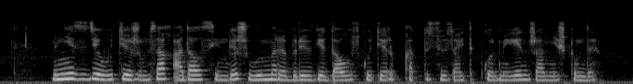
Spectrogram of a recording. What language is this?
Kazakh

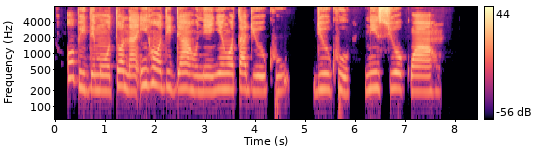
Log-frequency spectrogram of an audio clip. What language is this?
Igbo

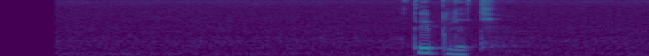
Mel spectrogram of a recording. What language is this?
Russian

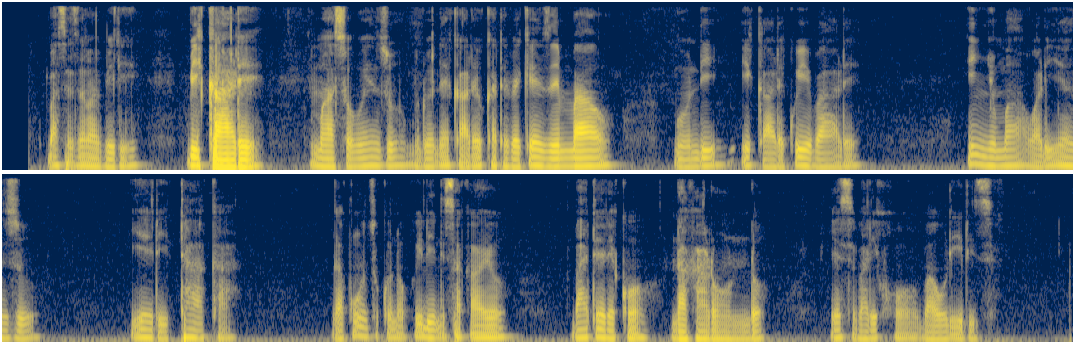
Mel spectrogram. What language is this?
Masaaba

